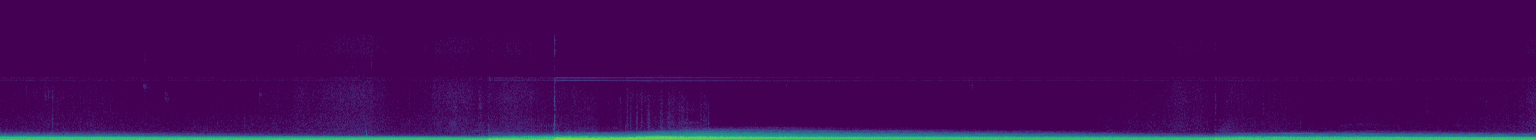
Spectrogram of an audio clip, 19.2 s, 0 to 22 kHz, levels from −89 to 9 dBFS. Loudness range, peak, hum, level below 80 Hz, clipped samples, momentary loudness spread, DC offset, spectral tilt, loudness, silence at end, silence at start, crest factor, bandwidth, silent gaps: 9 LU; -2 dBFS; none; -26 dBFS; under 0.1%; 10 LU; under 0.1%; -14.5 dB/octave; -17 LUFS; 0 s; 0 s; 16 dB; 1.5 kHz; none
